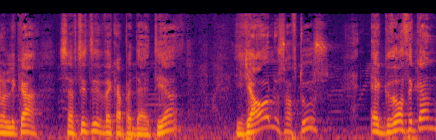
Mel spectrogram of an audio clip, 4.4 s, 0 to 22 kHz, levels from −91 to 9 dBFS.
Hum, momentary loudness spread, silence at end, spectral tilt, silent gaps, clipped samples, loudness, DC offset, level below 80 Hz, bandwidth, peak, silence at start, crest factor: none; 13 LU; 0 s; -4 dB/octave; none; under 0.1%; -18 LUFS; under 0.1%; -34 dBFS; 15.5 kHz; 0 dBFS; 0 s; 18 dB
